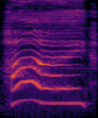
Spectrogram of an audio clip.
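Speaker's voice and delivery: put-on high eager greeting from a child; little girl's hi. Girl to kids on bikes, high eager hi. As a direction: pipe up hi to the big kids.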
